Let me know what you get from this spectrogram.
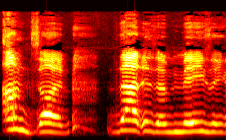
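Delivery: loud, laughing-edged exclamation; excited outburst. Real, not acted. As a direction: burst out, done for. Bursting after the funny clip.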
